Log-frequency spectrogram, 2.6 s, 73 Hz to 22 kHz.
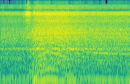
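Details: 1995 Mercedes S600 V12 after throttle actuator and E-gas module repair: smooth idle, then a quick clean throttle blip that settles back; prompt response, no stumble, both throttles working.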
